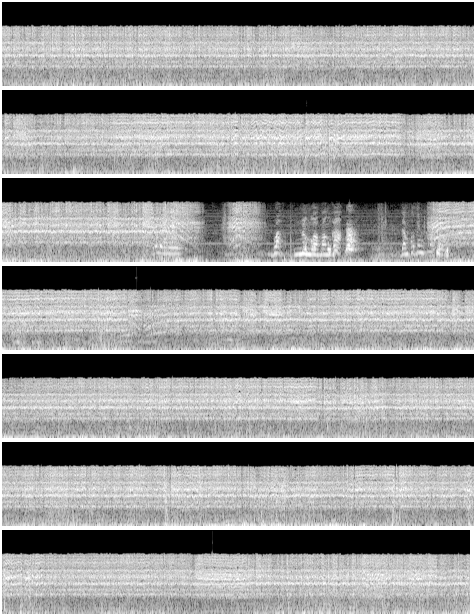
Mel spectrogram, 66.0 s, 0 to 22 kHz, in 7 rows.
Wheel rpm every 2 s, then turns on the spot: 240, 230, 230, 230, 240, 230, 230, 210, 220, 220, 230, 70, 0, 20, 210, 190, 220, 230, 230, 230, 230, 230, 220, 230, 230, 230, 230, 230, 230, 230, 220, 230, 220.
none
